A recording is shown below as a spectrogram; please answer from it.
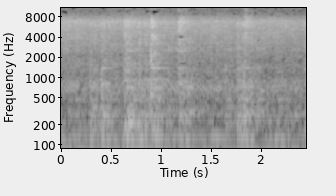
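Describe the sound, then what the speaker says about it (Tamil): Turkey berries sautéing with turmeric in a pan, a close steady sizzle with soft stirring scrapes recurring every half second or so. "சுண்டைக்காயை சேர்த்து நல்லா வதக்கிக்கணும்."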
